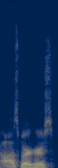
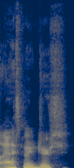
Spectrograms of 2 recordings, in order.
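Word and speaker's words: Asperger's: He's got was it Osberers? Oh, Asberers. Asberers. Yeah. Yeah. I always want to say it like that, but the fact that it has the first part in there is like, no, that's obviously wrong.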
